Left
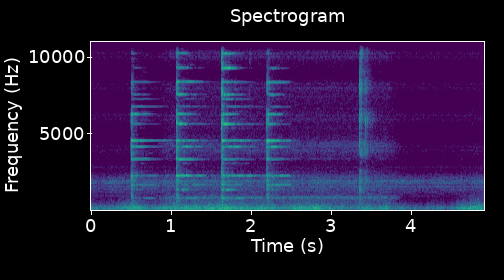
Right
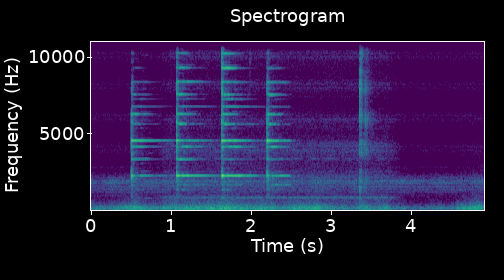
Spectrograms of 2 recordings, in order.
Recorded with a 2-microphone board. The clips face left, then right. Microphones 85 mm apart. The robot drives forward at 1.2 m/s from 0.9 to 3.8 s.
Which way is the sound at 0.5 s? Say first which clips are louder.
Right 1 dB; 40° left (ahead or behind).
